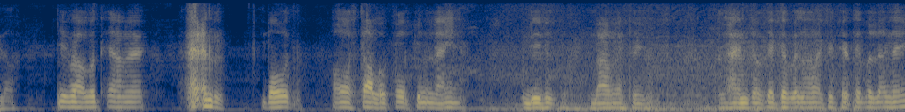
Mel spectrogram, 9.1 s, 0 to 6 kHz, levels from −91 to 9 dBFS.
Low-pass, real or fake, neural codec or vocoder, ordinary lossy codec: 5.4 kHz; fake; codec, 16 kHz in and 24 kHz out, 0.6 kbps, FireRedTTS-2 codec; AAC, 24 kbps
